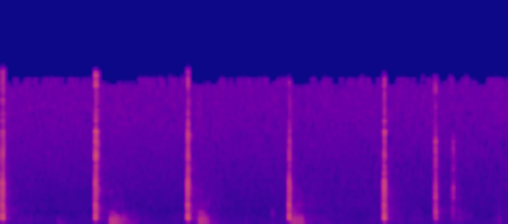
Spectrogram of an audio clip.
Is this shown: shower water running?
no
